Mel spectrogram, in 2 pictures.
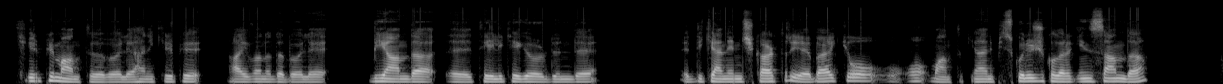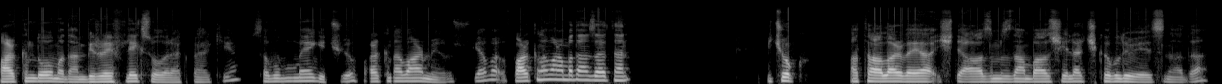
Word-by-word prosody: Kirpi 160 +3 -2
mantığı 120 -6 +1
böyle. 115 0 -1
Hani 120 -1 -4
kirpi 130 +1 -2 0.3
hayvanı 125 0 -3
da 120 -2 -1
böyle 115 -1 -2 0.4
bir 145 +1 +2
anda, 125 -2 +2
eee, 115 -2 -1
tehlike 130 +1 0
gördüğünde, 125 0 -1 0.8
eee, 120 +1 -8
dikenlerini 130 -1 +1
çıkartır 135 +6 +1
ya, 125 -7 +1
belki 145 +4 +1
o 160 - +3 0.3
o - - -15
o 145 - -7
mantık. 115 -4 -7
Yani, 125 -1 -1
psikolojik 150 +2 0
olarak 130 -2 +2
insan 140 0 +1
da 130 +10 +1 0.7
farkında 140 +3 +3
olmadan 125 -4 +2
bir 125 0 +3
refleks 140 +2 +2
olarak 105 -1 -3
belki 120 - -10
savunmaya 150 +3 -2
geçiyor, 140 +3 -5
farkına 150 +2 -1
varmıyoruz. 135 -5 -2
Ya, 170 +4 -4
va 215 -1 -5
farkına 165 +7 +3
varmadan 215 -2 +2
zaten 190 +1 +2 1.4
birçok 165 -5 +1 0.4
hatalar 140 0 +6
veya 135 -1 +5
işte 130 +2 -3
ağzımızdan 130 +1 0
bazı 130 0 +2
şeyler 135 0 -1
çıkabiliyor 140 -2 +1
o - - -1
esnada. 110 +6 -6
130 Hz, 130 wpm, -24 LUFS, 125-145 Hz, 1.4 s, hatalar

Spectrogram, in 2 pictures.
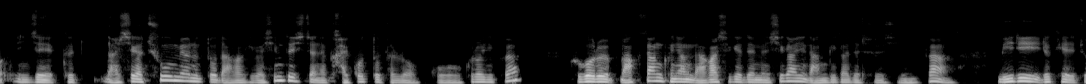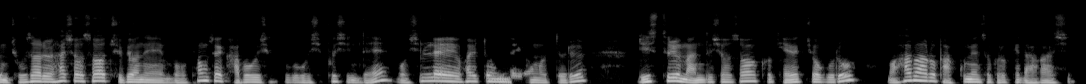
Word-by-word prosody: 인제 105 -4 +1
그 105 - -2 0.3
날씨가 115 +6 +1
추우면은 175 -8 +3
또 110 - 0
나가기가 95 +2 -2
힘드시잖아요, 140 - 0
갈 90 -1 -5
곳도 120 -3 -2
별로 90 -2 -4
없고. 85 +1 -7
그러니까 115 - 0 0.5
그거를 130 0 +6
막상 115 - +2
그냥 125 -5 +3
나가시게 110 +5 +1
되면 105 -2 +1
시간이 145 +7 0
낭비가 100 +3 -1
될 95 -1 -3
수 95 0 -9
있으니까 85 - -3 0.4
미리 135 +3 +5
이렇게 115 -2 0
좀 100 -1 0
조사를 125 +4 +1
하셔서 155 0 +2
주변에 105 -6 +1
뭐 85 0 -5
평소에 170 -2 +1
가 - - -5
보고 105 0 +1
시고 105 -2 -7
싶으신 100 0 -6
데, 145 - 0
뭐 90 - -4
실내 155 - +3
활동이나 135 -2 0 0.2
이런 100 0 -2
것들을 95 - -1 0.5
리스트를 140 +7 +2
만드셔서 110 +7 +1
그 110 - -6
계획적으로 115 - +1 0.3
뭐 90 - -2
하루하루 175 - +3
바꾸면서 110 +5 0
그렇게 100 +1 -5
나가시 85 -2 -4
110 Hz, 350 characters per minute, -23 LUFS, 95-140 Hz, 0.5 s, 그거를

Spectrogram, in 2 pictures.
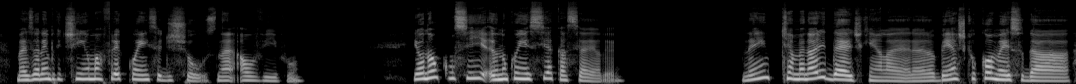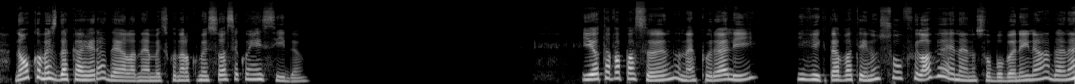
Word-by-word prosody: mas 205 +1 0
eu 235 - +3
lembro 245 0 +1
que 240 - -6
tinha 245 +2 0
uma 250 0 +2
frequência 230 -3 -2
de 190 0 -9
shows, 175 -2 -8
né, 180 0 -4
ao 190 +1 -4
vivo. 170 0 -11 1.1
E - - -1
eu 255 - +5
não 305 +3 +6 0.5
eu 215 - +3
não 240 - +5
conse - - -4
conhecia 260 +1 +1
a - - -5
Cassia 205 -6 -4
Eller 150 +5 -10 1.2
nem 245 +12 0
tinha 275 - +1
a - - +2
menor 250 +3 +4
ideia 230 -8 +4
de - - -10
quem 185 - -6
ela 170 -1 -4
era 155 -2 -5
era 165 +3 -4
bem 210 +7 -1
acho 250 -2 -1
que - - -10
o - - -4
começo 225 -6 +3
da, 170 -3 -1 0.2
não 245 +7 +6
o - - +1
começo 275 -6 +4
da 235 +2 +5
carreira 220 +4 +2
dela, 180 -6 0
né, 170 0 -2
mas, 170 0 -5
quando 200 +1 -5
ela 190 0 0
começou 200 +3 -2
a - - +2
ser 235 +2 -4
conhecida. 195 -11 -4 2.8
E 225 - +4
eu 235 - +9
estava 285 +2 +2
passando, 240 -1 +1
né, 185 -3 -1
por 200 -1 -4
ali, 225 +7 +1 0.4
e 240 - +1
vi 220 -1 +2
que 195 - -19
estava 205 +3 +1
tendo 210 -2 0
um - - +1
show 290 +2 -5
,fui 265 - -5
lá 215 - +5
ver 365 -6 0
né. 205 -3 0
Não 185 - -3
sou 180 - -5
boba 165 0 -1
nem 190 +4 0
nada, 225 -2 0
né. 250 +5 +4
215 Hz, 210 wpm, -22 LUFS, 185-245 Hz, 2.8 s, eu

